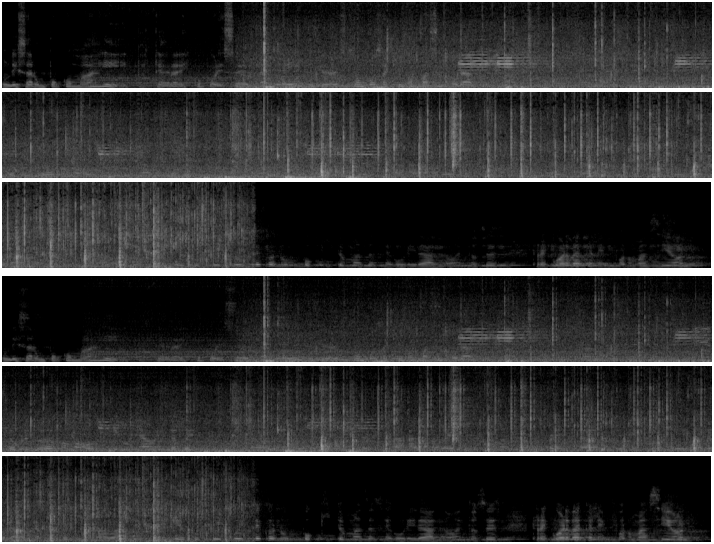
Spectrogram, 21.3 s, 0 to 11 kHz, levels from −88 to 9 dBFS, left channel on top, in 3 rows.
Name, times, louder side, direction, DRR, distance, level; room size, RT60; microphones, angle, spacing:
voice 1, 0.0-5.3, left 4 dB, 65° left, 11 dB, 1.4 m, -51 dB
sound 1, 0.8-14.4, right 1 dB, 5° right, 2.0 m, -59 dB
sound 2, 2.3-16.7, left 4 dB, 20° left, 1.1 m, -42 dB
voice 2, 5.6-6.2 6.9-21.1, right 2 dB, 65° right, 2 dB, 6.1 m, -54 dB
26.0 x 24.0 x 7.9 m, 0.71 s
head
